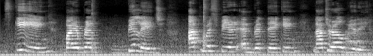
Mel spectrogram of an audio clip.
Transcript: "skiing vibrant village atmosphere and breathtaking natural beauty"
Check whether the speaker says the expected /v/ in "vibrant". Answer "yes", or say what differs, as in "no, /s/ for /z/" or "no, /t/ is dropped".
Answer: no, /b/ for /v/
